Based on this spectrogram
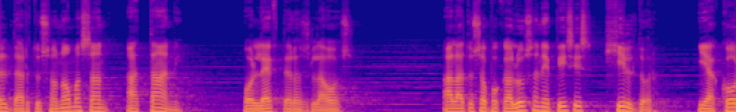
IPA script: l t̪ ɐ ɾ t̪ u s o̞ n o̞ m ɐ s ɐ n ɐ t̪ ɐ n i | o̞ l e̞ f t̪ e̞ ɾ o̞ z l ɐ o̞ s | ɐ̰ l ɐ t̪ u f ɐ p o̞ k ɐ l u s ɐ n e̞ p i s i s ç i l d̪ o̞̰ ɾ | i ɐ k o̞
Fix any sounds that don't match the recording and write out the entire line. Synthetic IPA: l d̪ ɐ ɾ t̪ u s o̞ n o̞ m ɐ s ɐ n ɐ t̪ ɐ n i | o̞ l e̞ f t̪ e̞ ɾ o̞ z l ɐ o̞ s | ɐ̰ l ɐ t̪ u s ɐ p o̞ k ɐ l u s ɐ n e̞ p i s i s ç i l d̪ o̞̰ ɾ | i ɐ k o̞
